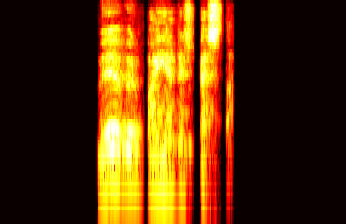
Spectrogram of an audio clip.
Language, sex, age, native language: Icelandic, male, 30-39, Icelandic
